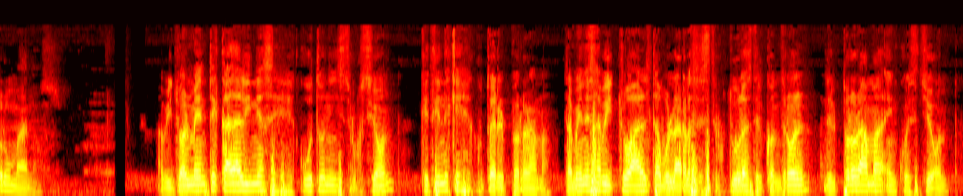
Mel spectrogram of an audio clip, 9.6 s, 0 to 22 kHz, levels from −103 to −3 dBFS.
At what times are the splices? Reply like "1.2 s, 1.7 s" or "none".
1.4 s, 5.6 s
